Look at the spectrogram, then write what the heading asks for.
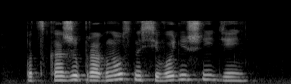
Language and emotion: Russian, neutral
